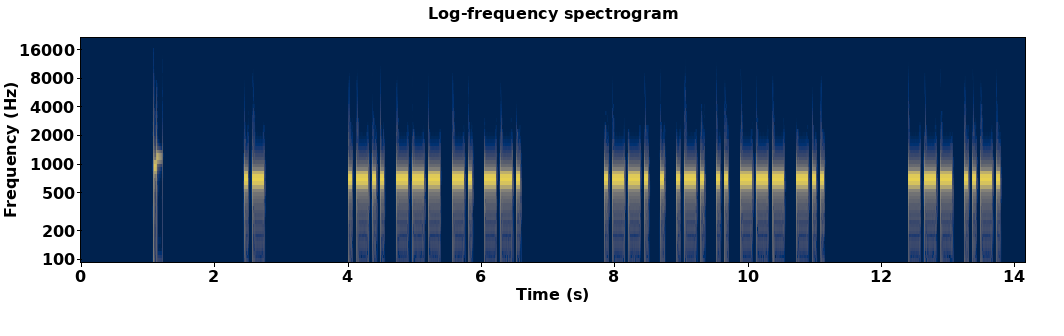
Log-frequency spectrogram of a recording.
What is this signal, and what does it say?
Morse code, heard as a keyed tone, about 20 wpm, 700 Hz. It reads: A LONG PERIOD OF
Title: 3x Word-Spacing - Sets of 5 Words - 20wpm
